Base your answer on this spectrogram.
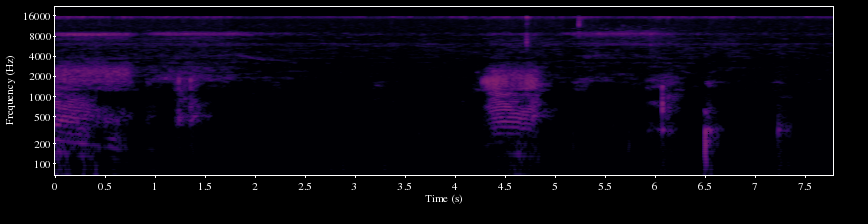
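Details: Two rattling, fluttering snores about four seconds apart from a sleeping dog, with faint snuffles and quiet room noise between them: snoring.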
